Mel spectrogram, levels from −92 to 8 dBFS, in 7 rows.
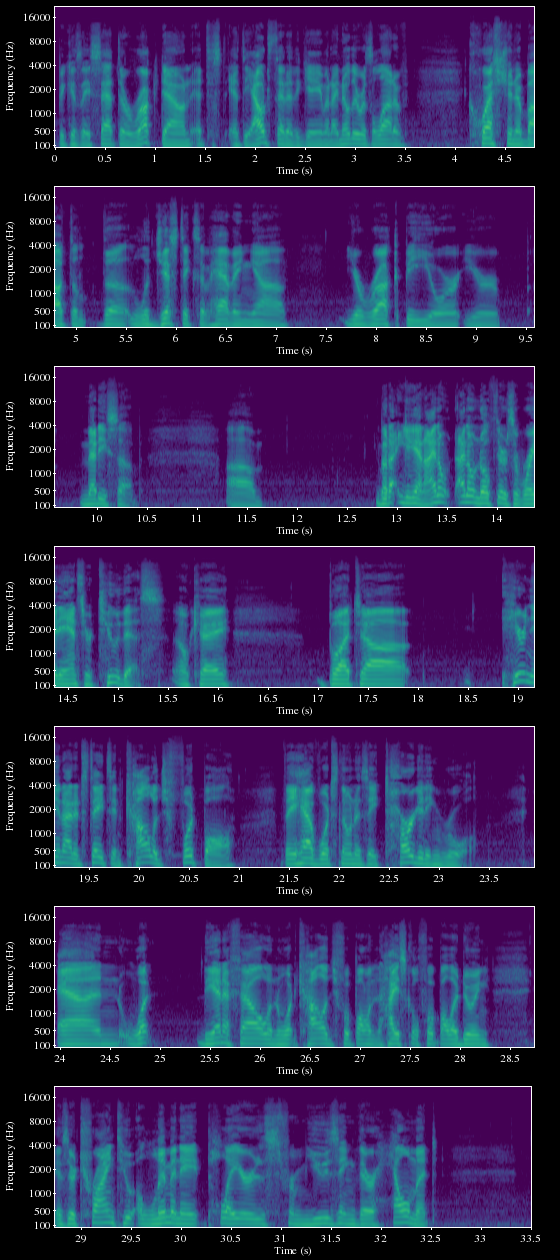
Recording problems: none

